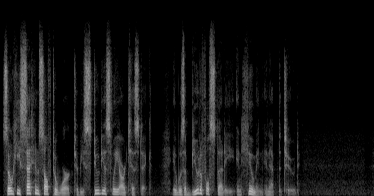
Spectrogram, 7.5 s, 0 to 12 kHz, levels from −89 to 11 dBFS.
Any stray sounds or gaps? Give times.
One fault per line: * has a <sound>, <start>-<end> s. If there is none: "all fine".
all fine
